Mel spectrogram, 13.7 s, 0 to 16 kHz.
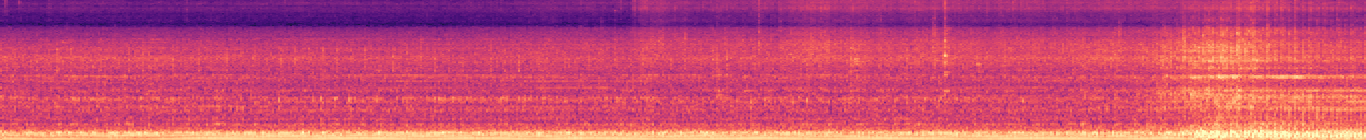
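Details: Used 2018 Woodland Mills WG24 3-point stump grinder on a tractor PTO (run below the rated 540, about 2000 rpm), grinding a roughly 30 by 24 inch beech stump: steady tractor drone rising into rough chewing as the wheel bites; pulls strongly, running healthy.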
